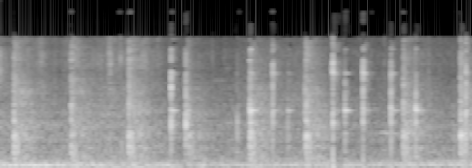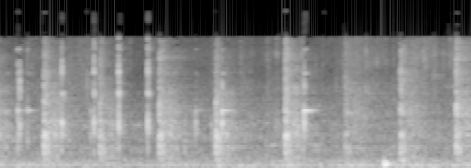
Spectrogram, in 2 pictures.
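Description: Chopped barbecued pork is added to a bowl and mixed in. Many quick, irregular clinks and scrapes of a utensil against the bowl run throughout, over a low steady background, with no talking.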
